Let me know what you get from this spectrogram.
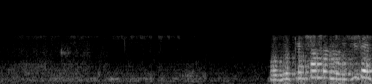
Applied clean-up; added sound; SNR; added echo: neural separator model SepFormer DNS4.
